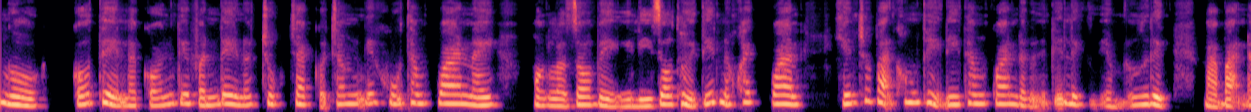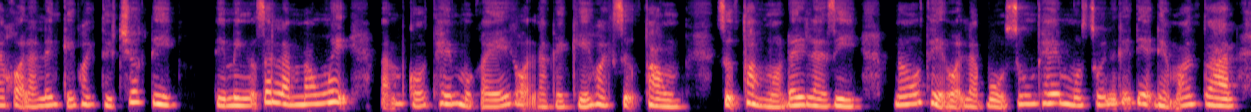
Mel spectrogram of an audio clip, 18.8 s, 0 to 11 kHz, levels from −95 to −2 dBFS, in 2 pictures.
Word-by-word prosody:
ngờ, 235 -8 +5 0.3
có 245 +3 +1
thể 270 -6 +5
là 210 - 0
có 210 0 -3
những 255 +4 -1
cái 270 -1 0
vấn 225 -2 -1
đề 260 -2 +4
nó 230 - 0
trục 255 -2 -2
trặc 250 -2 0
ở - - -5
trong 255 +1 0
những 265 - -1
cái 280 - -2
khu 270 -3 -2
tham 275 -1 -2
quan 270 -2 +3
này, 230 +1 +3 0.3
hoặc 220 -2 0
là 200 -1 +1
do 235 +4 +3
về 230 -3 +1
cái 190 - -2
lý 195 +1 +2
do 250 +1 +5
thời 230 -7 +3
tiết 285 +6 -1
nó 275 - +3
khách 300 -1 -1
quan, 260 -2 +4 0.3
khiến 265 +1 +2
cho 340 +3 -4
bạn 290 -5 +1
không 300 -1 +1
thể 290 -4 0
đi 240 +1 +2
tham 265 +1 0
quan 260 -1 +1
được 210 - -1
những - - -7
cái - - -1
lịch 250 -3 +2
địa - - -13
điểm 195 -2 -6
du 235 +2 +1
lịch 225 -3 +6 0.3
mà 190 -3 0
bạn 200 - 0
đã, 220 - -2
gọi - - -1
là, 185 - -2
lên 225 +3 0
kế 200 - -3
hoạch 245 -1 -1
từ 210 - -1
trước 310 +7 +1
đi, 245 -4 +3 0.3
thì 210 - +2
mình 215 0 +4
cũng - - -2
rất 310 -1 +4
là 260 -4 +3
mong 255 +3 +2
ấy, 315 +1 +3 0.2
bạn - - -6
có 195 +2 -3
thêm 260 -2 +1
một - - 0
cái, 185 +5 0
gọi 275 - -3
là, 180 - -4
cái 175 0 -4
kế 185 - +1
hoạch 230 -1 0
dự - - +1
phòng. 195 -5 +1 0.3
Dự - - +2
phòng 255 -9 +2
ở 170 - -1
đây 220 +3 +4
là 205 -4 +1
gì? 195 -2 +2 0.3
Nó 240 0 +2
có 290 - -1
thể, 260 - +3
gọi - - -1
là, 185 -3 -2
bổ 185 -4 -1
sung 255 +1 +1
thêm 275 -2 +3
một 220 - +1
số 230 - 0
những - - 0
cái - - -4
địa 260 -2 +1
điểm 215 -3 -1
an 240 +4 -1
toàn. 215 -4 +3
240 Hz, 320 wpm, -23 LUFS, 210-265 Hz, 0.3 s, lịch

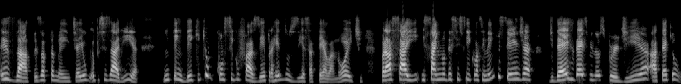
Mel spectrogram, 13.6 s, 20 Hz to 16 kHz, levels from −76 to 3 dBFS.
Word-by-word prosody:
Exato, 180 -10 +3
exatamente. 170 -5 -7
Aí 175 - -2
eu 205 +1 -5
eu - - -10
precisaria 200 -2 0 0.5
entender 205 -3 -4
que 220 +4 -15
que 255 - -3
eu 400 - +2
consigo 230 0 -10
fazer 175 -5 0
pra - - -5
reduzir 190 -7 -8
essa 140 -2 -8
tela 135 -2 -4
à - - -14
noite, 170 +2 -6 0.4
pra 200 +3 +8
sair 220 -2 +5
e 210 - -10
saindo 230 +2 +5
desse 235 +1 -10
ciclo 225 -3 -7
assim, 210 0 -7
nem 230 - -7
que 355 -2 -7
seja 240 -7 0 0.4
de 170 +2 -13
10 200 +8 +8
em - - -9
10 220 0 +4
minutos 200 -1 -8
por 170 -4 -2
dia 190 - -4
até 170 +5 +2
que 215 - -10
eu, 220 -6 -10
205 Hz, 165 wpm, -24 LUFS, 170-225 Hz, 0.5 s, pra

